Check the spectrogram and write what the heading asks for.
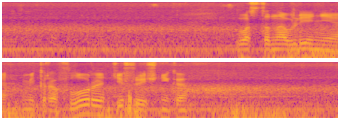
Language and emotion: Russian, neutral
